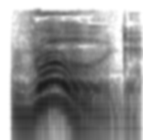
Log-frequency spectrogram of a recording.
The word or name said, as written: rode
